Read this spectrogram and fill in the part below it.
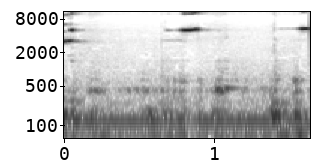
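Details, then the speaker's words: Hand tap threading a pre-drilled 3/4-inch-deep hole in a bottle stopper: short high-pitched squeaks in bursts as the tap turns, cutting dry without wax or lubricant. "I could probably put some wax on those threads or some lubricant on those thread cuttings, but I am not as of right now."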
